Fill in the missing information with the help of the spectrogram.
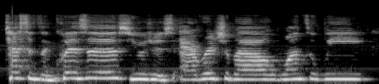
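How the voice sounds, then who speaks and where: A middle-aged woman from Taiwan, a math teacher, giving a cheerful class introduction with frequent ums and pauses. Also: on the high side, steady tone. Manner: cheerful, with many fillers and pauses.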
